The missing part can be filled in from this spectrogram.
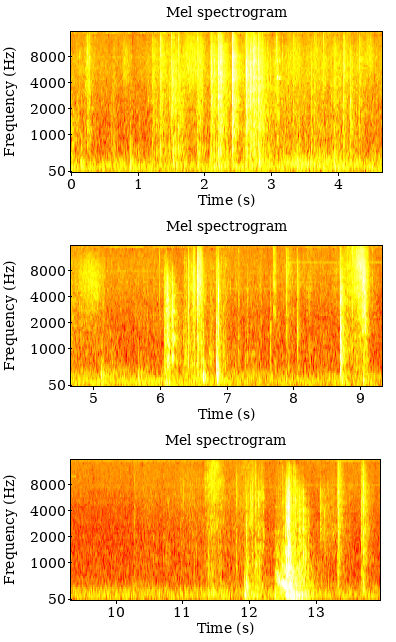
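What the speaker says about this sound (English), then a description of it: "The door." A door opens and closes in an old wartime room, giving several soft thuds and latches with a firmer knock near the end and quiet room tone between.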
